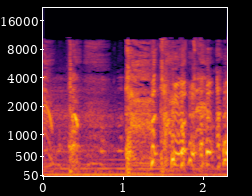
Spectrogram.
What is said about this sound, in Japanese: むせてるけど大丈夫。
